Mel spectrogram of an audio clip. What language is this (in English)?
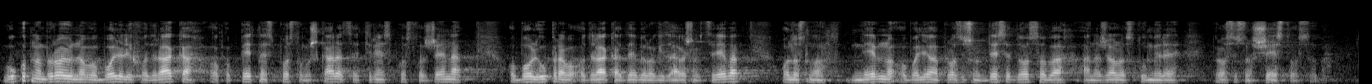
Croatian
